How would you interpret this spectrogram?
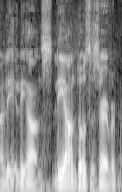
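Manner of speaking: ordinary talk, nothing marked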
